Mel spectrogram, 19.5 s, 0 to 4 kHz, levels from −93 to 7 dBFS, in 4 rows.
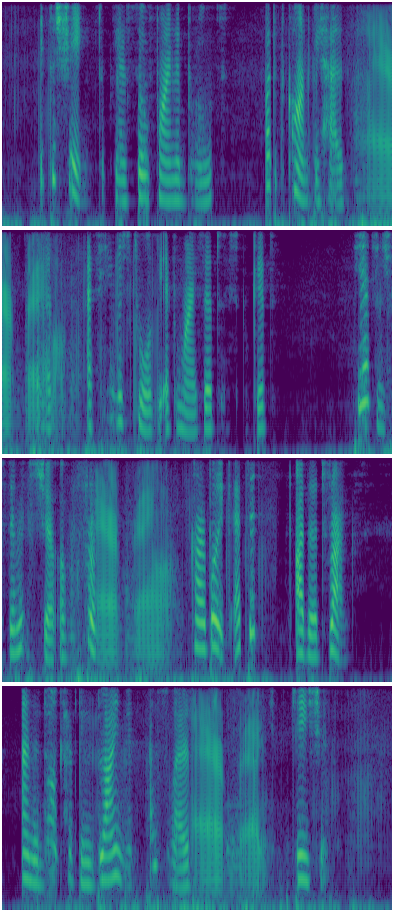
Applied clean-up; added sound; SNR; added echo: neural separator model SepFormer WHAMR!.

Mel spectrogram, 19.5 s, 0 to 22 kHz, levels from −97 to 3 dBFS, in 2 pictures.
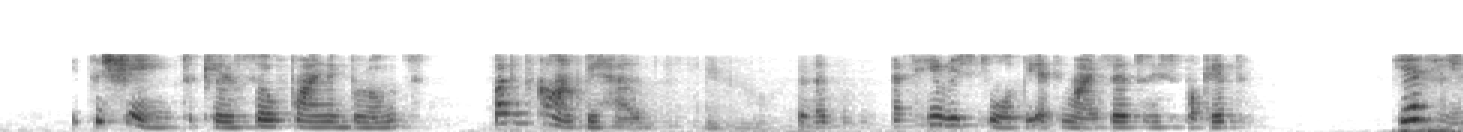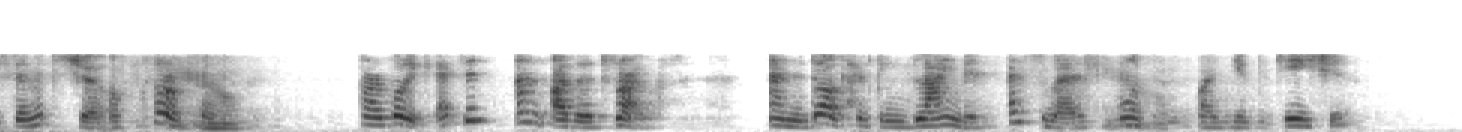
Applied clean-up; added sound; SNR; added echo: neural mask model DeepFilterNet 3.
